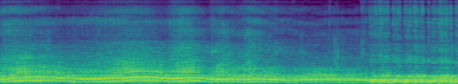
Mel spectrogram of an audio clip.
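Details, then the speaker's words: Big-turbo drift car under throttle: uneven, stumbling pulls with a choppy, lumpy note that doesn't smooth out; running better but still missing. Owners suspect flooding or a failing airflow meter, cause not confirmed. "it sounds like it's running better but it's still missing yeah but it's like picking up on what it was yeah"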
